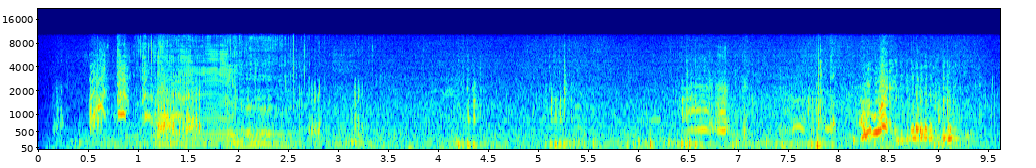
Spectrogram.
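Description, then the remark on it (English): A group of female elephant seals calling over one another in loud, throaty, overlapping bellows and grunts, some rising into harsh wavering cries, continuous with no pauses. “Once again, the first sounds you'll hear are a group of female elephant seals, and the second will be bull elephant seals.”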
